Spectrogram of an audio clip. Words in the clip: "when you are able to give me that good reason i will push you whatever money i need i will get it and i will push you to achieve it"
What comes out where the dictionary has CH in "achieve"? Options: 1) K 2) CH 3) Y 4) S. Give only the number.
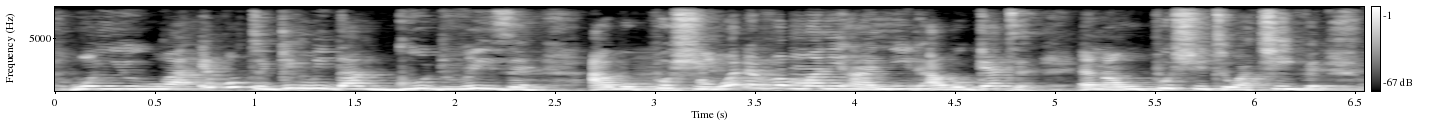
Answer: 2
